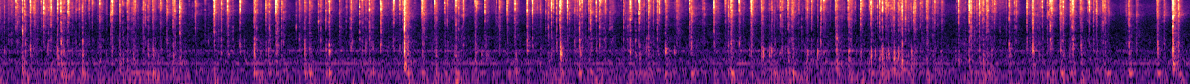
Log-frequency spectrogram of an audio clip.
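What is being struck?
Plastic laptop keyboard.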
